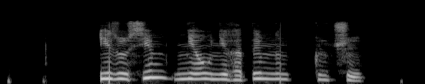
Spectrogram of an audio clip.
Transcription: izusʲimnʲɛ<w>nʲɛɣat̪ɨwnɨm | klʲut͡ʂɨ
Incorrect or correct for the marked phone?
correct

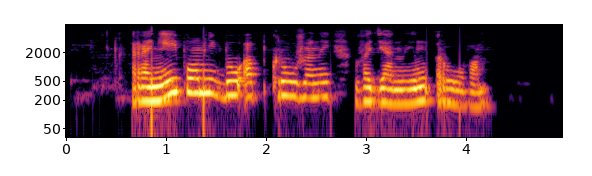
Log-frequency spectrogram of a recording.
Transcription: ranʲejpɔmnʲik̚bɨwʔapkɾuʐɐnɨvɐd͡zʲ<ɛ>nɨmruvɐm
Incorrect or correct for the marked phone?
incorrect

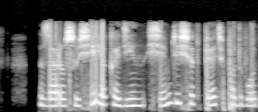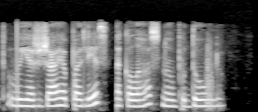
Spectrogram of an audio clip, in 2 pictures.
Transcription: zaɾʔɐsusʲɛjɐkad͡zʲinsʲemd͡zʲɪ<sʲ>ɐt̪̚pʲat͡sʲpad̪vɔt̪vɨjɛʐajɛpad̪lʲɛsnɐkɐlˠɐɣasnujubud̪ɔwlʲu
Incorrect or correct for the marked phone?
correct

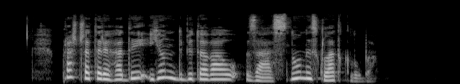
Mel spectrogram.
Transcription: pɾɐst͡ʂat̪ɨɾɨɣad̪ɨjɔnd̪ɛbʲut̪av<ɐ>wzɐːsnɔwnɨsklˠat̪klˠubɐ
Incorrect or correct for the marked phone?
incorrect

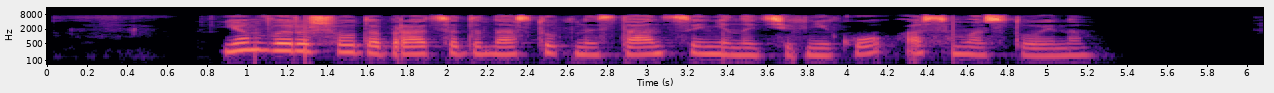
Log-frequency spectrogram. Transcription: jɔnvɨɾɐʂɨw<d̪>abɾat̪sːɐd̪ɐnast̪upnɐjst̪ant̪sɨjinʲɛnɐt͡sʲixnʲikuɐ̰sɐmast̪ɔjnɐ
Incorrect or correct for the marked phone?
correct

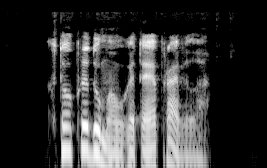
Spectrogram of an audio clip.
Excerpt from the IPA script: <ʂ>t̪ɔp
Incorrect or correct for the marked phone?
incorrect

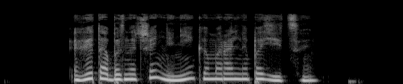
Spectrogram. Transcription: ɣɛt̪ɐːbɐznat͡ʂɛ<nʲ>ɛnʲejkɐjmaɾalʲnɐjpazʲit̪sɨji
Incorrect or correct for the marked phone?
incorrect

